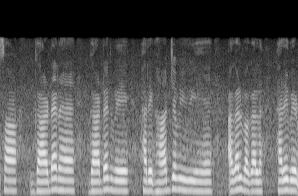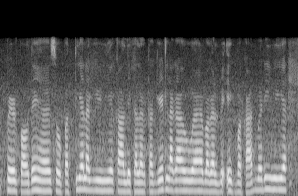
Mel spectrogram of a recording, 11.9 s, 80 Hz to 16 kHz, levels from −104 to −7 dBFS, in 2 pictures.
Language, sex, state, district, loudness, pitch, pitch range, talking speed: Hindi, female, Goa, North and South Goa, -21 LUFS, 185 Hz, 175-190 Hz, 175 wpm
